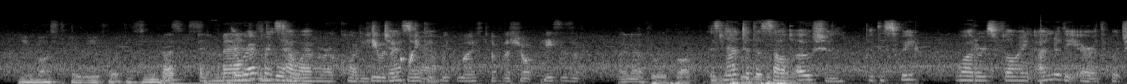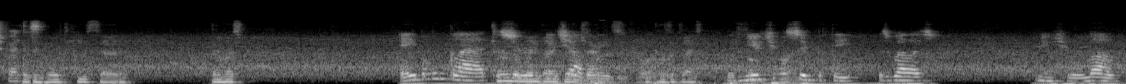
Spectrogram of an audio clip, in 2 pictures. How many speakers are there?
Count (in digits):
5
